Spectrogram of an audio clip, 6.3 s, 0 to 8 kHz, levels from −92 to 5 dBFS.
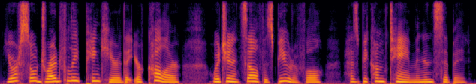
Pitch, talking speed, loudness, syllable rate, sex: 245 Hz, 170 wpm, -17 LUFS, 5.6 syllables/s, female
